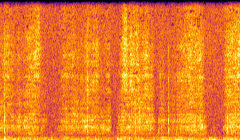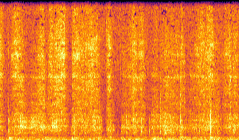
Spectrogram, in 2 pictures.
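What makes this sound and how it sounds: Gloved fingers rub and scratch the hood of a hollow yellow plastic Camaro model toy car. The result is a steady, low, muffled scratching rasp, with brief dips and a few brighter scrapes along the way.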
